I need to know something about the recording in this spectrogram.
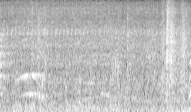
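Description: A faint voice over a steady low outdoor rumble.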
